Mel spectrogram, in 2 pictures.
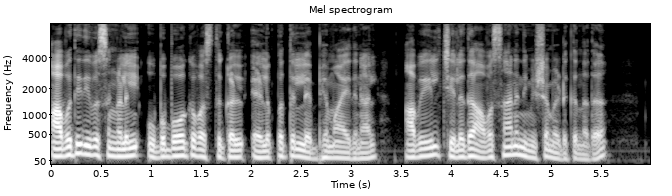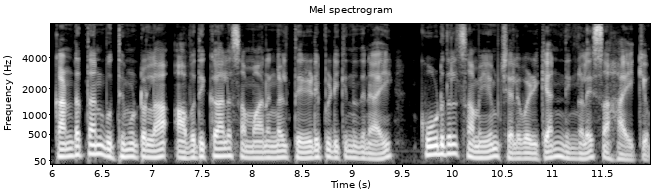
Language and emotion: Malayalam, neutral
